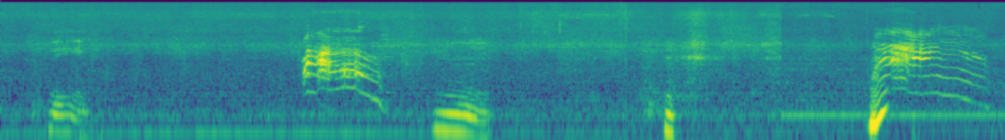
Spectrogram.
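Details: House cat indoors, upset and scared by the noise of air-conditioner cleaners, nagging with drawn-out wavering meows, a few faint short mews between them, a final long rising-falling meow, a man's soft murmurs and a steady background hum.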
